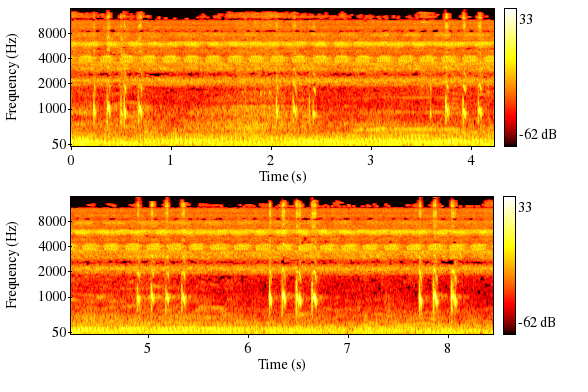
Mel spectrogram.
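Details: A great toad, out looking for ants after rain around a home, gives short, clucking pulses in quick bursts of two to four over a steady insect hum.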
